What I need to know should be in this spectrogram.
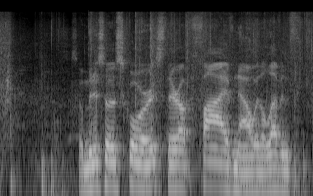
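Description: Plastic wrapping crinkles as it is torn off a box.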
